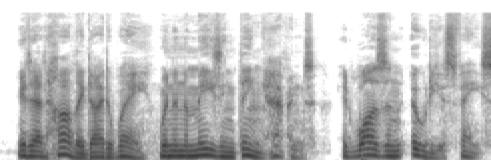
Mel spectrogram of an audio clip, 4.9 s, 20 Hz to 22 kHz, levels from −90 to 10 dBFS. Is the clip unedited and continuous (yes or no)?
no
